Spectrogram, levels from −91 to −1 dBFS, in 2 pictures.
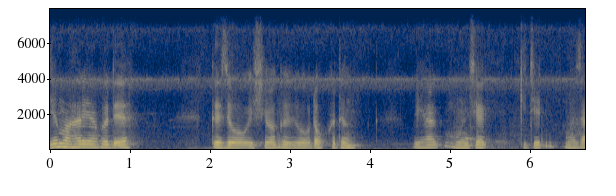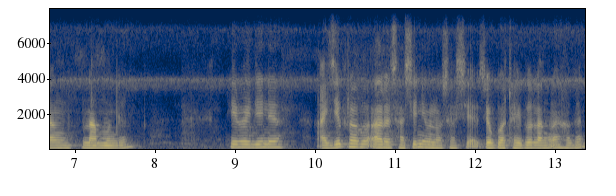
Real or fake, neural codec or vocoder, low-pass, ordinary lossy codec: real; none; 7.2 kHz; Opus, 16 kbps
